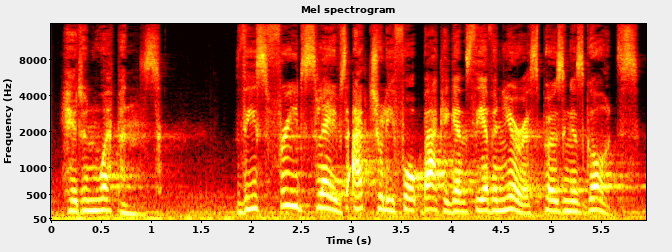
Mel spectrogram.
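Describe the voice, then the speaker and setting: An actress playing a composed, resolute female leader of a fantasy order in a video game, speaking in a measured, earnest way. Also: medium pitch, animated, close to an everyday voice. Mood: explaining. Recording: roomy echoing hall, faint background noise.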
